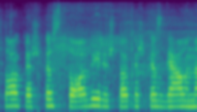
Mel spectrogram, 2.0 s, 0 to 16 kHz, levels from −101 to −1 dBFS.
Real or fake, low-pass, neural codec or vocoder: real; 14.4 kHz; none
